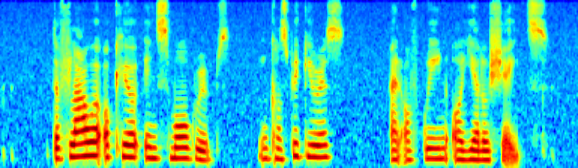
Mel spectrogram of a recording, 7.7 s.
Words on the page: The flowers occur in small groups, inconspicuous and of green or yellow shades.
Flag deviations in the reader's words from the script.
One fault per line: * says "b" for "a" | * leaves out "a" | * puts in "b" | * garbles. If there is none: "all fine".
all fine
